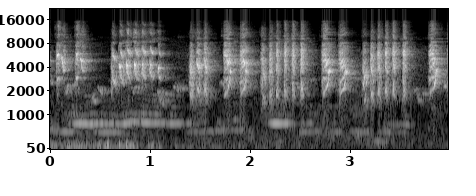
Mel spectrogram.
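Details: Long-tailed shrike described as singing constantly day and night, giving dense rattling, grating phrases broken by short pauses, each burst packed with fast stuttering elements, a faint low tone running behind.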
